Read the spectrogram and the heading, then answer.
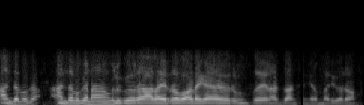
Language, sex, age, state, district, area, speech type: Tamil, male, 45-60, Tamil Nadu, Perambalur, rural, conversation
